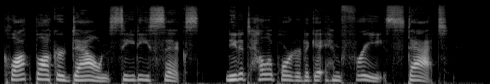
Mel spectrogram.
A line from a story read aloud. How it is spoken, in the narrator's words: I shouted into the armband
